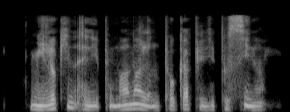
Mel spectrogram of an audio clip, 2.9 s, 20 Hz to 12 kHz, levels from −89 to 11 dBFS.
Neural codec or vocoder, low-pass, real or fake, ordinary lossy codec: codec, 16 kHz, 2 kbps, FreqCodec, larger model; 7.2 kHz; fake; AAC, 64 kbps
